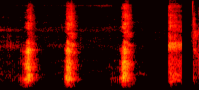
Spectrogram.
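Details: Dog giving growly barks in play or as an invitation to play, higher-pitched barks preceded by a little rolling growl; four separate rough barks spaced roughly a second apart, then a brief clipped sound at the end.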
